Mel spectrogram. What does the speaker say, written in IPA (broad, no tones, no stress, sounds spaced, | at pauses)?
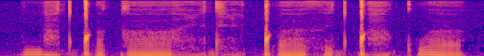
n a̤ d ǃʼ ɐ k ɐː h i̤ d h i̤ ǃʼ ɜ θ i d ǃʰ a̤ kʷʼ ɜ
